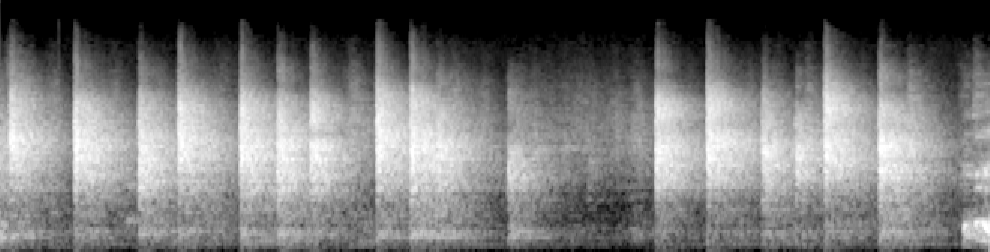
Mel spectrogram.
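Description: Chalk writing on a blackboard: a quick run of sharp taps and short scratchy strokes as letters are chalked on, about two a second, with a brief pause a little past the middle.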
